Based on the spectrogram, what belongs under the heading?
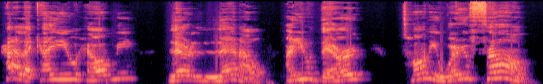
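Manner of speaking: "can you help me" high, with an exaggerated lilt; direct question intonation. Shown as a demonstration. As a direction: swoop up and down on "where are you from". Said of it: "the right question is intonation".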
